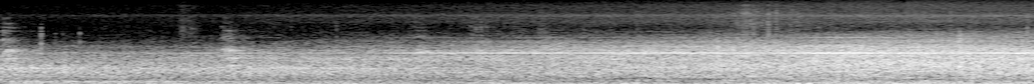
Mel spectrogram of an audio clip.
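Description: Fast electric express train approaching, a rising rush of rail noise that grows steadily louder. From about a third of the way in, a steady high whine rises with it.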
